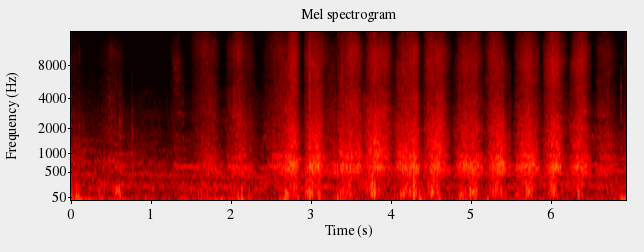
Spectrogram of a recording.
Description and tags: PIES PISANDO ROCAS-MONO-021
alguien esta pisando unas rocas rapidamente.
